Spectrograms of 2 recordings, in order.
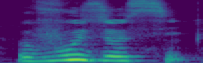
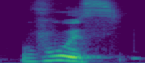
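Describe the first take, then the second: First: The s of vous links as a z sound. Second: The s of vous stays silent before aussi. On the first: It is more formal and sophisticated. "Vous pouvez aussi faire la liaison" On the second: It is how people speak quickly in conversation. "on ne fait pas souvent la liaison. On dit"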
